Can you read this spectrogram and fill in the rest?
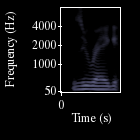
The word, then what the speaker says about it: Jhereg: The first three books are in a volume called The Book of Zureg. That's how that's pronounced there for you, for those of you watching on the YouTubes. I don't know if that's really, the camera's really focusing on that, but Zureg, J-H-E-R-E-G.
